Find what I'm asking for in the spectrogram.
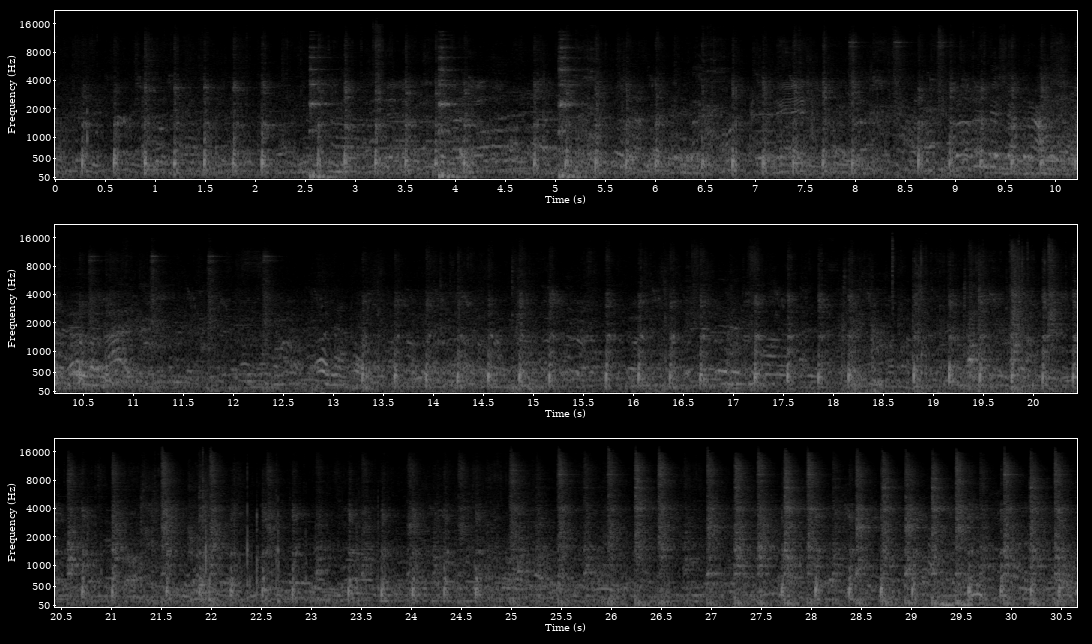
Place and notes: Rue seffarine, Fès, Marokko - Coppersmiths
Stereo Recording of the "place seffarine" wich has been the production side of coppersmiths for hundreds of years and they are still there today.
